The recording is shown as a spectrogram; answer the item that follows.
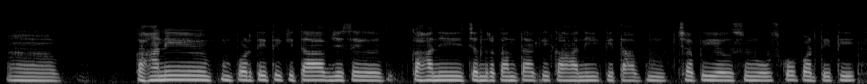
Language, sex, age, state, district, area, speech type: Hindi, female, 30-45, Uttar Pradesh, Varanasi, rural, spontaneous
